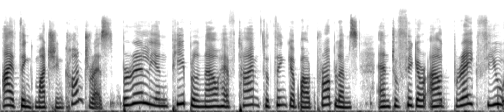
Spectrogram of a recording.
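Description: Older woman, podcast host, smooth clear voice, dry close sound, deliberate phrasing. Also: fairly high pitch, a little mellow, no room sound. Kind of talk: prepared podcast explanation.

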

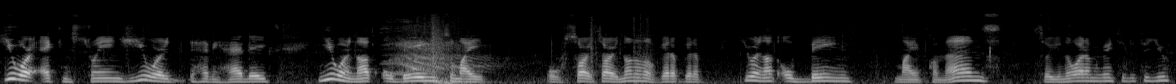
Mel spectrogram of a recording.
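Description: A man's voice: a little high, expressive, moderate pace, a little mellow, a little hiss or hum. A man playing a fantasy role-playing game, talking in character to his companions as he comments. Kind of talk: improvised in-character gameplay commentary.

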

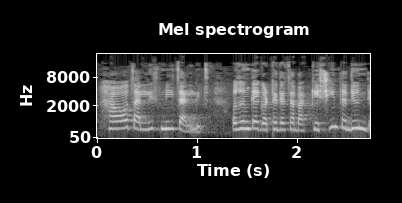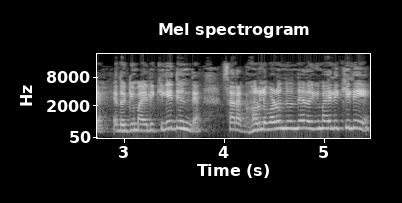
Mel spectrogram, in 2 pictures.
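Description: A woman voicing a spiteful, sulking aunt in an amateur cartoon comedy, sharp-tongued and sarcastic, with a Varhadi Marathi accent. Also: very high-pitched, rapid-fire. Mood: bitter sarcasm. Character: spiteful, sulking aunt refusing a wedding duty.

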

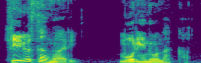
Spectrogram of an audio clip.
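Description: A man's voice: mid-range voice, sing-song, takes it slowly. A man narrating a voice drama in scripted storytelling style.

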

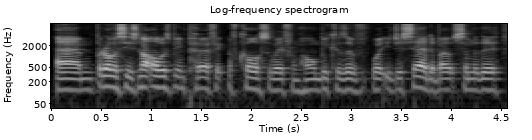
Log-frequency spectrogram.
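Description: A Welsh football coach in his forties answers post-match questions indoors, close to the mic. His voice is mellow and dark, and his delivery stays level, with frequent restarts and fillers as he thinks aloud. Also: medium pitch, level tone, fast talker. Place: indoor press backdrop at a stadium.

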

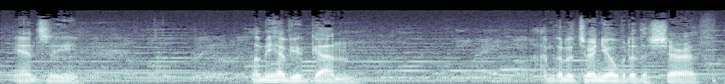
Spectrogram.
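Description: Casting: hard, curt cowboy boss, deep bass, old radio drama with musical backing. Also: male voice, steady tone, normal speed, music in the background. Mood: stern. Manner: curt, commanding. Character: tough, terse western cattleman, former cavalryman. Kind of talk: 1950s radio western acting. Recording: vintage radio drama recording.

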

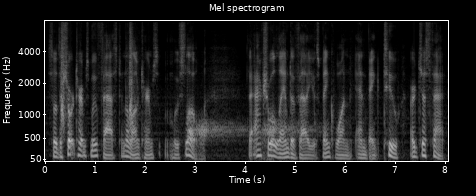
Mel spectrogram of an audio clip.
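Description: Deep-voiced middle-aged man explaining tech. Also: measured pace, very noisy. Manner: steady, explanatory with dry jokes. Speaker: automotive tuning instructor. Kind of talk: scripted technical explainer. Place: dark studio set with purple lights. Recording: music bed underneath.

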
